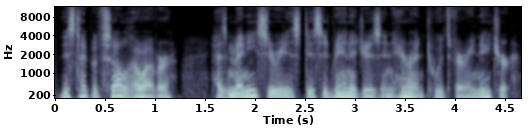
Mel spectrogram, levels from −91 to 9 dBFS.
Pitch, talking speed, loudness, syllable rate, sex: 125 Hz, 180 wpm, -16 LUFS, 6.8 syllables/s, male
